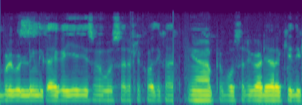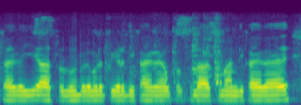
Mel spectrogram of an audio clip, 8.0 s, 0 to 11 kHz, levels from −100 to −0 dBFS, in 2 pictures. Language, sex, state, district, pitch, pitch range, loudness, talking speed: Hindi, male, Bihar, Begusarai, 115 Hz, 110-115 Hz, -16 LUFS, 200 wpm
